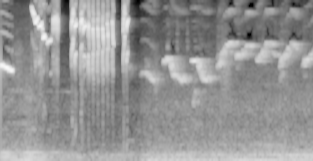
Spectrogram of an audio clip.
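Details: Orange-headed thrush used as a song lure for caged birds: a sharp high note, then a rapid burst of repeated loud chirps, followed by softer, varied, slurred whistles in a quieter run.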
